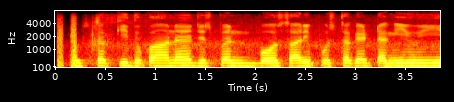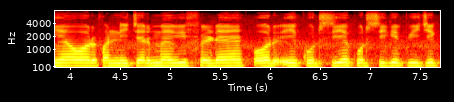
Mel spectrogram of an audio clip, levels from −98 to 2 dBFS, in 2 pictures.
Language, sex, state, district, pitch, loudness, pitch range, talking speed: Hindi, male, Bihar, Jamui, 145 Hz, -17 LUFS, 140-150 Hz, 210 wpm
